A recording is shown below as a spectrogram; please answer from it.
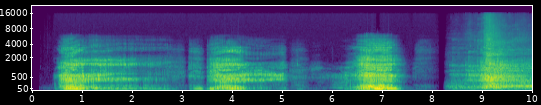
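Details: Lion roaring in long, deep, booming bursts, four heavy roars in ten seconds, each swelling then fading, with a low rumbling undertone.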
